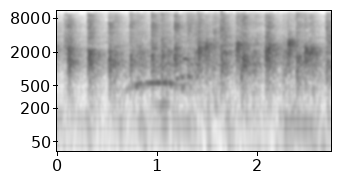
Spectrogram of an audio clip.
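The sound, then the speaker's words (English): An audience at Nat's Landing claps together in a rough rhythm as the head coach of the Frederick Academy Knights joins, a steady run of loud, crisp hand claps with a brief tone rising faintly through the middle. “We're getting better on our timing on the clapping.”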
